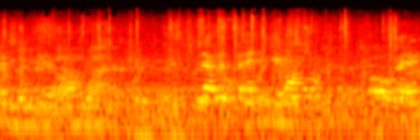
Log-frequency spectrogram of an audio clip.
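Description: Background chatter of several people in a busy pool room, with scattered sharp clicks of pool balls striking.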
